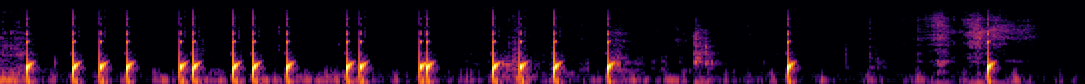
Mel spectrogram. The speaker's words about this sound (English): That sound effect that I played, that was actually Kirk popping that popcorn.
